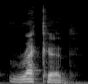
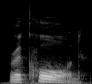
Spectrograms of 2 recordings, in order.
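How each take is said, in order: First: RECord, stressed on the first syllable. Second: ReCORD, stressed on the second syllable. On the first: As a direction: say record as a noun, REC-ord. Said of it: "stressed on the first syllable". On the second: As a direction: say record as a verb, re-CORD. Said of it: "stressed on the second syllable". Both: Shown as a demonstration.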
